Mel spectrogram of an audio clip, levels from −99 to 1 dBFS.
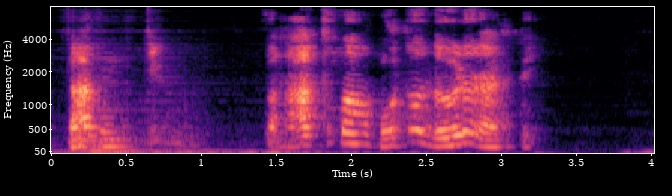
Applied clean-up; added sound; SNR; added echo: neural mask model DeepFilterNet 3.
